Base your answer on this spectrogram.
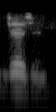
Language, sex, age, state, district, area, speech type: Maithili, male, 18-30, Bihar, Darbhanga, urban, conversation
